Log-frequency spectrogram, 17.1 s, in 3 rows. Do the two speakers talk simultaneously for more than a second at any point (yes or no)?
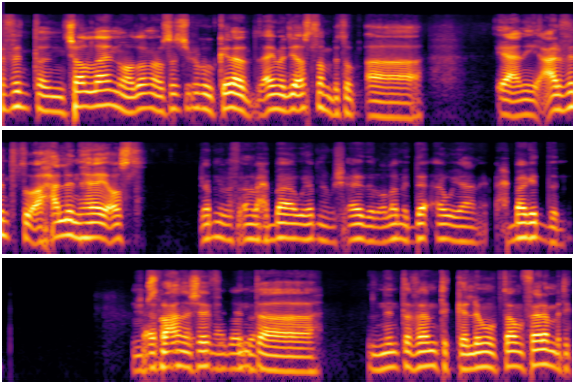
yes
